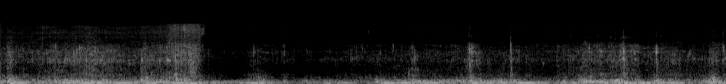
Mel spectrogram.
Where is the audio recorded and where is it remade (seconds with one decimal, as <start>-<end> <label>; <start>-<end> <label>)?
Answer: 0.0-5.7 remade; 5.7-6.2 recorded; 6.2-7.3 remade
